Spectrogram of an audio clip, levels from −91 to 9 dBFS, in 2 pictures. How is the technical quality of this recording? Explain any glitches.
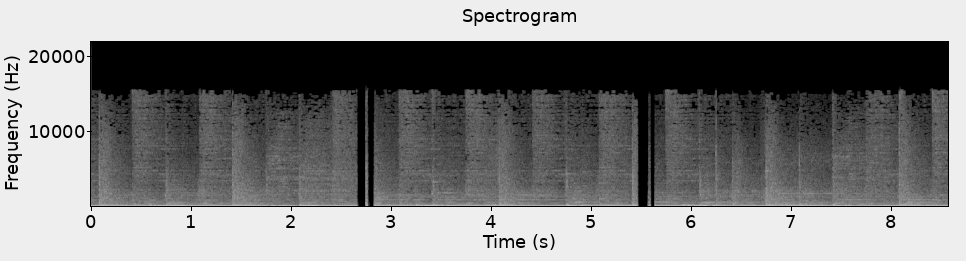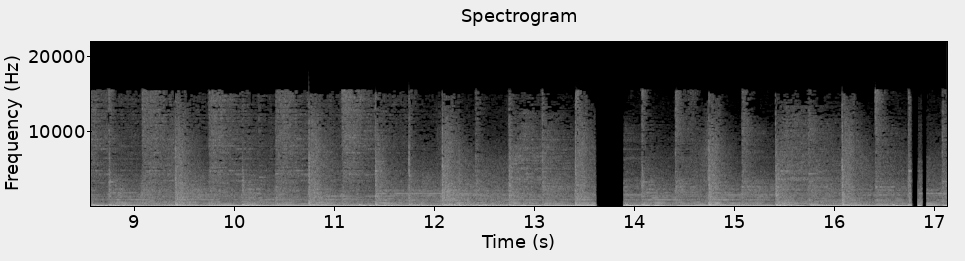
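The recording has four short holes where the sound cuts out abruptly and then picks up further along, as if it kept playing underneath: 2.66–2.84 s, 5.46–5.64 s, 13.61–13.90 s and 16.77–16.93 s. That's likely a Bluetooth dropout, with packets arriving too late and being dropped. The first two and the last are broken-up gaps, and the third is one solid silence of nearly 0.3 s.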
